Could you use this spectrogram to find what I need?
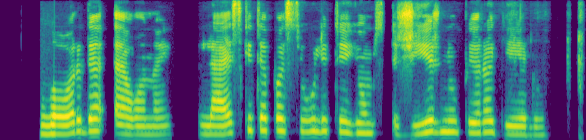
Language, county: Lithuanian, Telšiai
